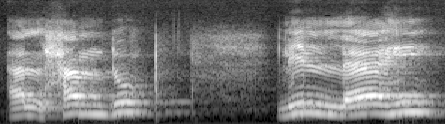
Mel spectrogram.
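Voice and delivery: slow الحمد لله with throaty ḥ; correct الحمد. Shown as a demonstration. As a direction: recite الحمد لله slowly, each vowel complete. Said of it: "فنقول الحمد". (الحمد لله بحاء محققة وببطء)

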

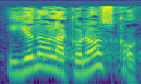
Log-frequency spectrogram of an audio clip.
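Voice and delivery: ordinary talk, nothing marked

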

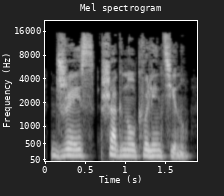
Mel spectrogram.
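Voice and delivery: ordinary delivery, nothing marked

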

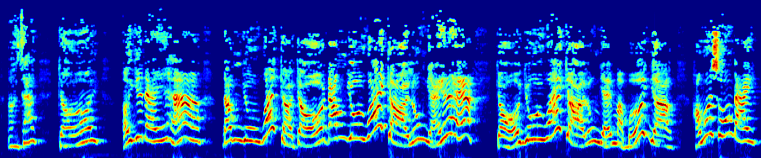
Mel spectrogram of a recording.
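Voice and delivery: high, gleeful voice chatting with unseen company; eerie delighted possessed boy. Retold or imitated. Possessed boy cheerfully talks to invisible ghosts, high and gleeful. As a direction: sound thrilled by a crowd no one else sees.

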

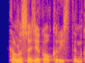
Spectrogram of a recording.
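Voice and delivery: ordinary talk

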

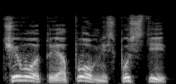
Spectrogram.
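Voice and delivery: mock alarm. A narrator's reading. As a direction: pretend to be scared, laughing inside. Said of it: "нарочито испуганным голосом закричал". (нарочито испуганный голос)

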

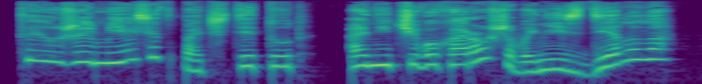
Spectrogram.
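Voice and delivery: very high, reproachful otherworldly voice; crystal-bell voice. A narrator's reading. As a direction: ring out high like tiny crystal bells. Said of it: "словно тысячи хрустальных колокольчиков внезапно зазвенели". (высокий звенящий голос, с упрёком)

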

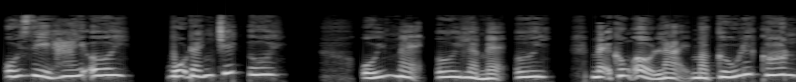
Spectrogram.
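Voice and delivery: high-pitched plaintive wail; acted cry to a dead mother. A narrator's reading. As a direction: wail for help like a beaten daughter. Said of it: "miệng kêu khóc".

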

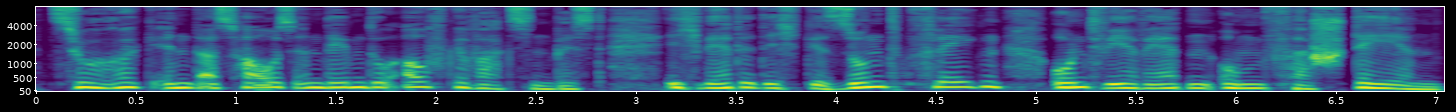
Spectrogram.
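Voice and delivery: a pious mother promising to nurse her son; the zealous mother, smothering and sure; devout mother. A narrator's reading. Narrator voices the mother.

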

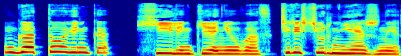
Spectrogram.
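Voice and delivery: high, slow, self-satisfied ghost; smug. A narrator's reading. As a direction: announce success with drawn-out smugness. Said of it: "самодовольно заявила". (самодовольно, высоко, нараспев)

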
